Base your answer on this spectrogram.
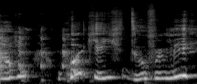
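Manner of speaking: trembling, shaky, nervous voice, soft and high. Retelling a conversation about owing taxes, imitating own shaky nervous voice. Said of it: "My voice all shaking".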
